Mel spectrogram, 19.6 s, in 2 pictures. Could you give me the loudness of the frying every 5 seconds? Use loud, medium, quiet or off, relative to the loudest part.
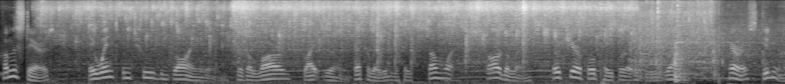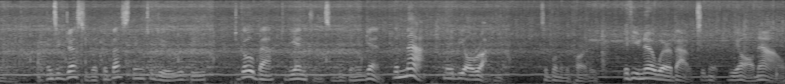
loud, loud, quiet, quiet.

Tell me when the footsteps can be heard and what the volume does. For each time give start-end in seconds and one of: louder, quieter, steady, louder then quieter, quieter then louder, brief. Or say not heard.
not heard.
